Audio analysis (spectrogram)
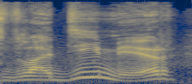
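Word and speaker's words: Владимир: the middle of vladimir which in russian is pronounced vladimir it's over a thousand years old and therefore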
